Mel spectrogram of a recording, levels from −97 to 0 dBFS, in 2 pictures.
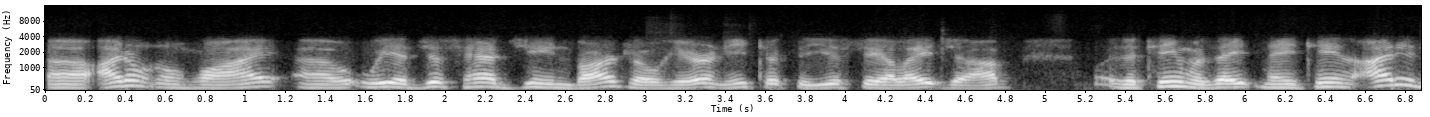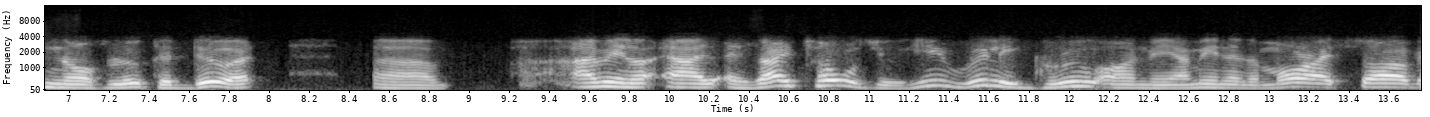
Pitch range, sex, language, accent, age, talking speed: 135-170 Hz, male, English, American, 60-79, 240 wpm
